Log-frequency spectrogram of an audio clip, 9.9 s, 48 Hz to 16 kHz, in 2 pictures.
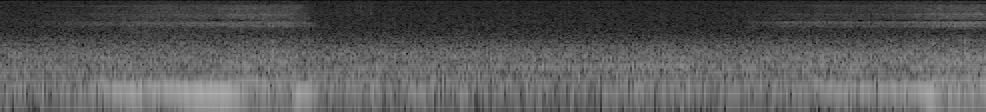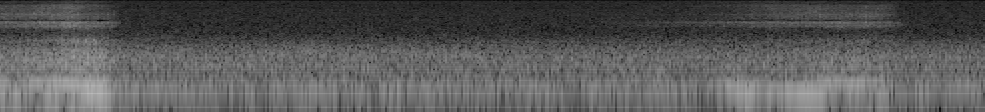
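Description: Soft rumbling snores with a whistling hiss, about 14 breaths a minute, over steady room noise; ordinary sleep snoring.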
